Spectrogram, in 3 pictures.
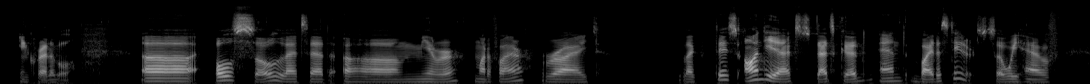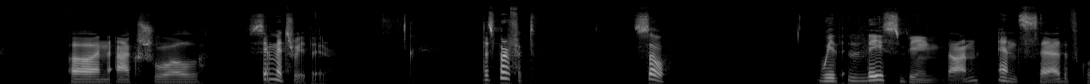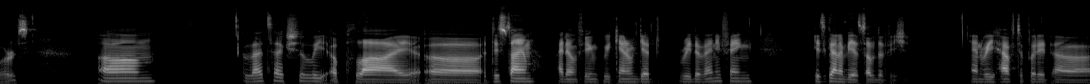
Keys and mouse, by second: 0.9 click, 2.3 drag, 2.5-4.6 drag, 5.0 middle click, 9.6-10.5 middle drag, 11.1-12.6 middle drag, 16.6 ctrl+s, 17.0 shift+middle drag, 17.7 shift+middle click, 18.0 middle click, 18.7 middle click, 19.6 middle drag, 20.2 shift+middle click, 20.5-21.4 middle drag, 24.5 click, 24.5 right click, 25.5-27.1 drag, 25.5-27.1 right drag, 28.6 ctrl+1, 30.2-32.2 drag, 31.6-32.2 right drag.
